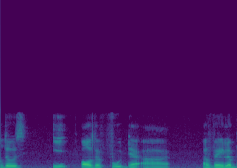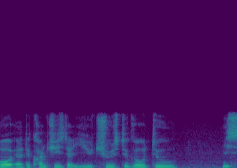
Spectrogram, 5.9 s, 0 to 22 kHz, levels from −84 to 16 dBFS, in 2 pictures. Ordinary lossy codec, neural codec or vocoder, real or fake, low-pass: none; none; real; 7.2 kHz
